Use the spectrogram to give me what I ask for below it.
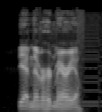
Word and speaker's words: Mario: Tell me I'm pronouncing it wrong, for God's sakes. Jesus. – Mario? – Yeah, what's Mario? The difference? Mario? I mean long A versus short A? – I don't think anybody calls it Mario Kart.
